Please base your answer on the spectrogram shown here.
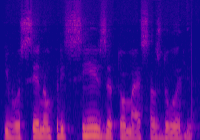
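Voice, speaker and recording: A woman's voice: low voice, fairly even intonation, normal speed, mellow. A woman with a Brazilian Portuguese accent, a family constellation therapist explaining a case in a conversational way. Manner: conversational, tag questions. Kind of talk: explanatory talk.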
